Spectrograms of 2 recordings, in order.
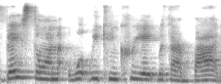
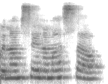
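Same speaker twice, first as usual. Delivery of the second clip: ordinary talk, nothing marked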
